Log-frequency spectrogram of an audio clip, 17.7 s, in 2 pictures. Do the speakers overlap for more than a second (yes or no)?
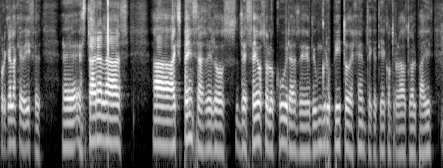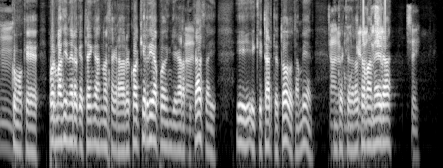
yes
